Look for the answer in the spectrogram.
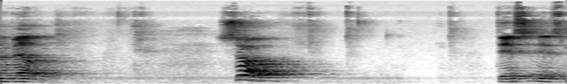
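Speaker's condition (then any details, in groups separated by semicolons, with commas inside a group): Cerebral palsy; movement dexterity issues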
